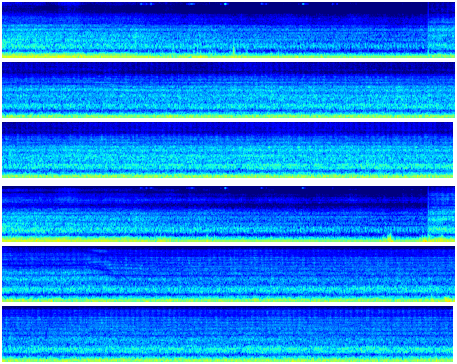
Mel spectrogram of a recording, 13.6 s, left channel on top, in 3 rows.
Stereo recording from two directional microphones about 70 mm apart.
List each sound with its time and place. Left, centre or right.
0.0 s vehicle: centre
4.3 s vehicle: left
9.7 s vehicle: centre
11.0 s vehicle: centre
